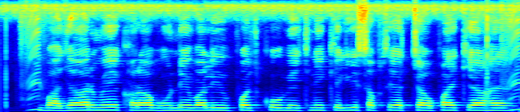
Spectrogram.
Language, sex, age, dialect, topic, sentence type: Hindi, male, 25-30, Marwari Dhudhari, agriculture, statement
